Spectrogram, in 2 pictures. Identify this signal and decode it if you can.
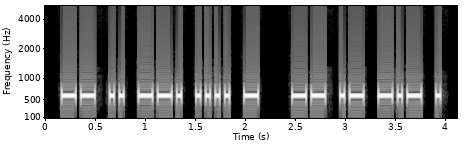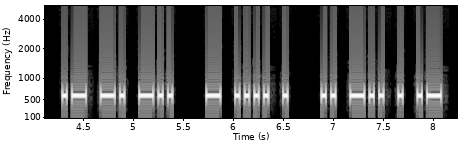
Morse code, heard as a keyed tone, about 25 wpm, 600 Hz. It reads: MIGHT MAKE AND THE IDEA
